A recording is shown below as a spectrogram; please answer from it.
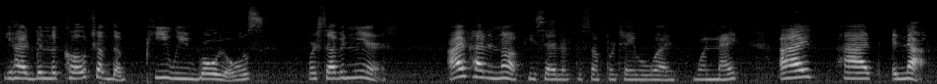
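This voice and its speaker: A woman's voice: high-pitched, a little slow, a bit bright. A woman reading a storybook aloud with chatty, self-deprecating asides, stumbling over the odd word.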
